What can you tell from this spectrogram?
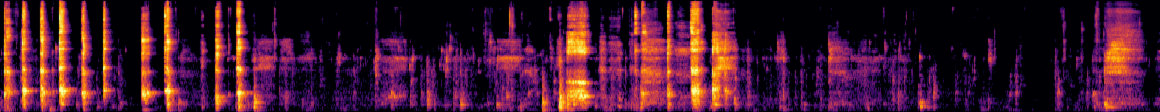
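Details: Children deliberately burping during a burp challenge, repeatedly, in quick deep bursts at first and then more sporadically, some with throaty gurgling.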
